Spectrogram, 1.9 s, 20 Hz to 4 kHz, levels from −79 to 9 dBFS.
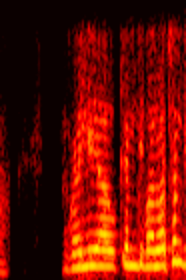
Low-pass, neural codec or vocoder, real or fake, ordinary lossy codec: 3.6 kHz; none; real; Opus, 32 kbps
